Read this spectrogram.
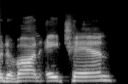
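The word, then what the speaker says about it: Achane: So Devon Achan, that's how he likes his name to be pronounced.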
